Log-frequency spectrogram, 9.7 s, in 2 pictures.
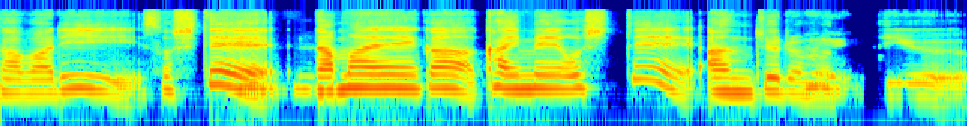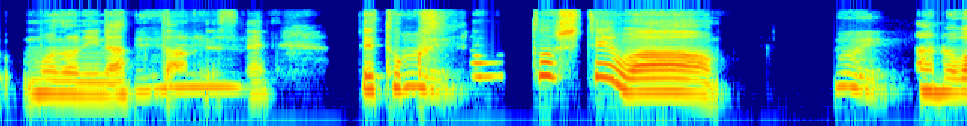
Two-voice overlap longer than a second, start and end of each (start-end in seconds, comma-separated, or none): none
